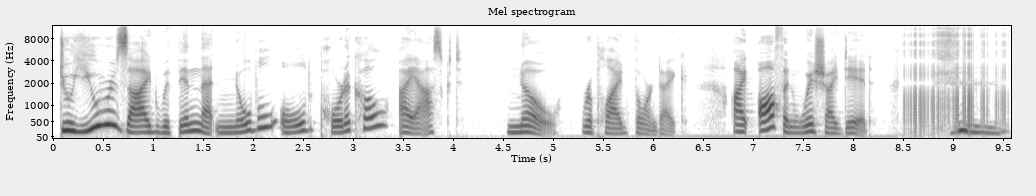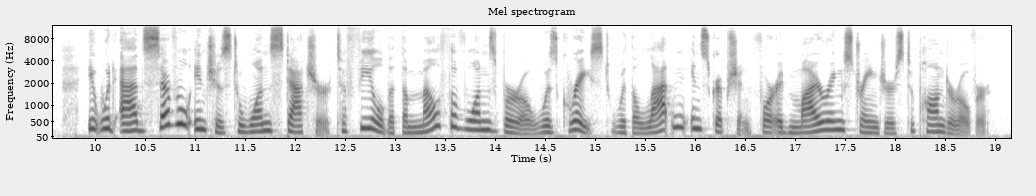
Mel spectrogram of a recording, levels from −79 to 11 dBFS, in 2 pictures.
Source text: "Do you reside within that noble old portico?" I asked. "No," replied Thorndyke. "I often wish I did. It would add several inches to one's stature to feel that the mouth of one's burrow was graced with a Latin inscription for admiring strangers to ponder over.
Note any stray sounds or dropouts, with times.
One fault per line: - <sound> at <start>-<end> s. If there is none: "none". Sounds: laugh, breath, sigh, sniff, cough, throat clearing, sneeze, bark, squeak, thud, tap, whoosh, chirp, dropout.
- laugh at 8.5-9.6 s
